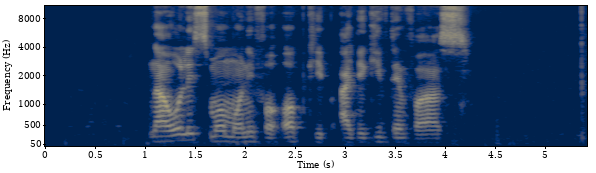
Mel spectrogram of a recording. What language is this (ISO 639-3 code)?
pcm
